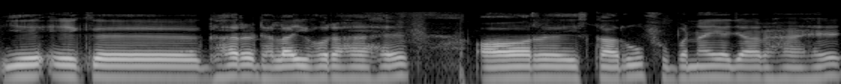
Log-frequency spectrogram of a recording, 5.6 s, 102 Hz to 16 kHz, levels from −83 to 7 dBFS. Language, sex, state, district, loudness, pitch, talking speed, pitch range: Hindi, male, Bihar, Sitamarhi, -23 LUFS, 150 Hz, 150 wpm, 145-155 Hz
